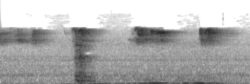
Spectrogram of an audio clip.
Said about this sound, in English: Swallow. It's a very familiar sound, really, but you don't always take it on board. Swallow has such a complex song as that. It's just quite a distinctive sound. And these are the contact calls.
